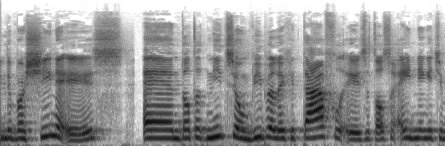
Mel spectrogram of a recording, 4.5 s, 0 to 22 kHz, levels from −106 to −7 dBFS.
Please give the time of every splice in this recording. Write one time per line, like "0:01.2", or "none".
0:01.3

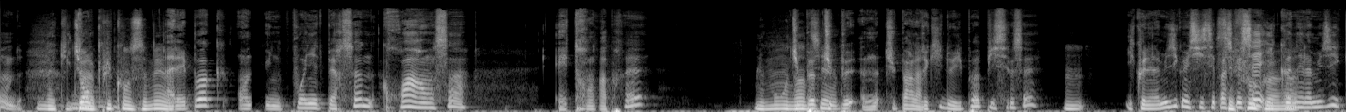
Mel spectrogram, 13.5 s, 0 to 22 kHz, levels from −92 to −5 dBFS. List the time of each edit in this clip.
0:02.5
0:03.8
0:06.0
0:09.2
0:10.0

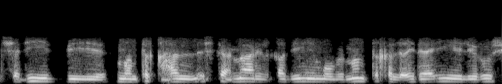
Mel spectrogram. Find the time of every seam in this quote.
none

